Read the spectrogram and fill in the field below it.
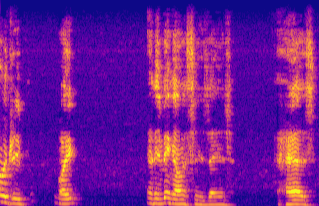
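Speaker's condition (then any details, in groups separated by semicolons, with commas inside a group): Cerebral palsy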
